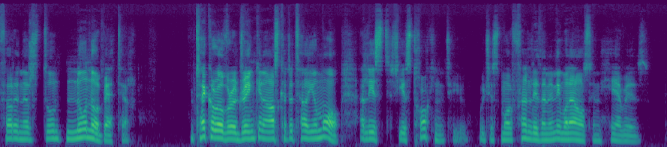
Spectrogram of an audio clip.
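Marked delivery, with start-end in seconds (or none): 0.0-1.7 put-on accent from Transylvania. Reading a gamebook aloud, voicing an old woman: full Transylvanian accent. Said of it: "I'm gonna try with the full Transylvanian accent".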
